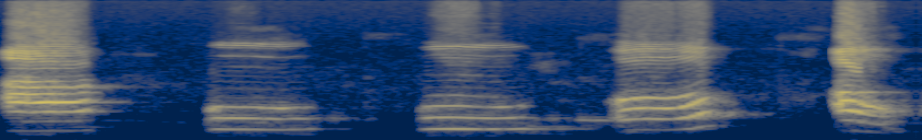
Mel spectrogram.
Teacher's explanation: पश्च स्वर। पश्चर यानी जीभ के बिल्कुल पिछले भाग से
